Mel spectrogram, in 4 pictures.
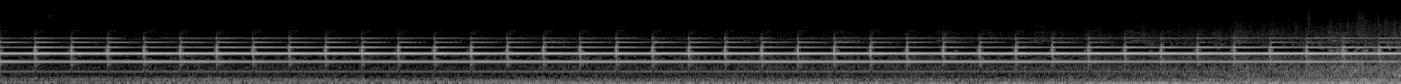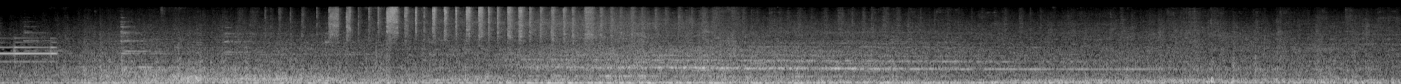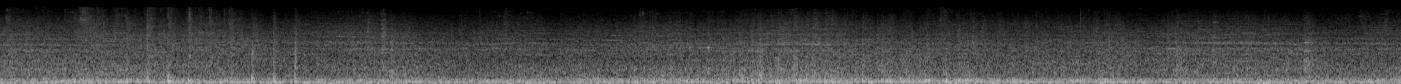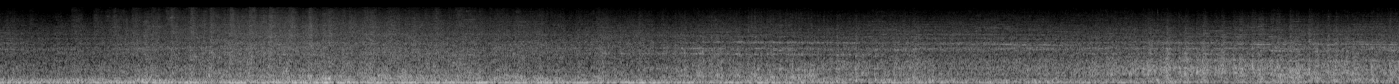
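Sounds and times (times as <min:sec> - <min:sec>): freight cars rumbling past: 0:13.4 - 0:28.9.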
